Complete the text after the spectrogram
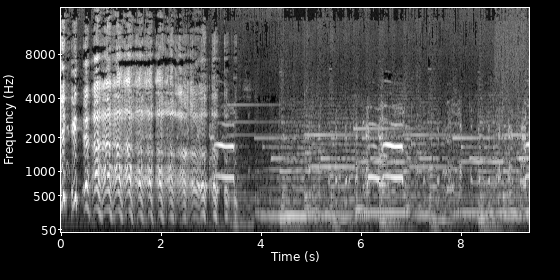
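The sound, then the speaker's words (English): Loud, warbling rooster-like crowing and rapid chicken clucking fill the first few seconds, then give way to steady, tonal background sounds. “Well, cock-a-doodle-doozy. How did the Firebird turn into the funky chicken?”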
